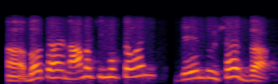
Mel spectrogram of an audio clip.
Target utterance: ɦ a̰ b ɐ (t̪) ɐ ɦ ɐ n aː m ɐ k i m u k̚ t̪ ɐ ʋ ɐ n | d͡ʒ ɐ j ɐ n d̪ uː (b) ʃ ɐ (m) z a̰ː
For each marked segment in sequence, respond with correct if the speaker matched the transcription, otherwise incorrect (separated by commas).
correct, incorrect, incorrect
